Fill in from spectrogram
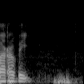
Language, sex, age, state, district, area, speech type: Tamil, male, 18-30, Tamil Nadu, Tiruppur, rural, read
